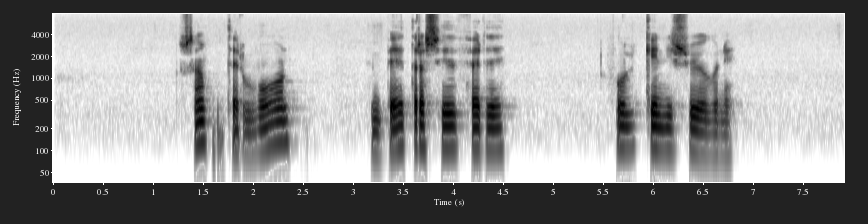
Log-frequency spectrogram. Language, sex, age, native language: Icelandic, male, 20-29, Icelandic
